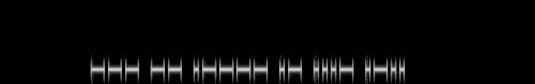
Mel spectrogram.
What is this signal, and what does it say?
Morse code, heard as a keyed tone, about 28 wpm, 700 Hz. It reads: OM1AVL
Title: DXCC-100 Call Signs - 6 Characters - 28wpm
